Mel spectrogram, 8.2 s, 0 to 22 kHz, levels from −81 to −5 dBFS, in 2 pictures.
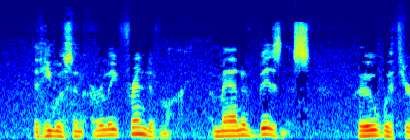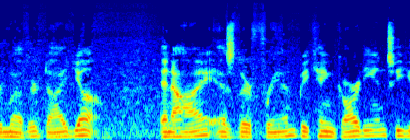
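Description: Noise suppressor artifacts run through the whole recording: the suppressor judges each frequency band frame by frame and pulls down whatever it takes for steady noise, here by about 12 dB. The room noise, sitting about 19 dB below the speech, drops away in the gaps and swells back under each phrase.

From 1.57 to 2.14 s comes speech cut by the noise suppressor. The suppressor mistakes parts of the speech for background and turns them down along with it, with the deepest dip reaching about 12 dB. Only parts of it are hit, adding up to roughly a fifth of a second within that stretch. The affected bits of speech there sound swallowed, briefly fading.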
